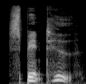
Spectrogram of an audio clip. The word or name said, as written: programtype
